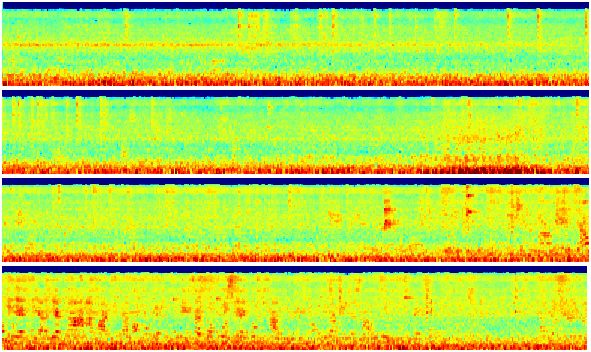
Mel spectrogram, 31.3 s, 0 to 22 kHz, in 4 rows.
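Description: Ride noise inside an Alstom MOVIA R151 metro car running into a station and slowing to a stop: a steady low rumble from the running gear, with a louder swell about halfway through.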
